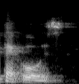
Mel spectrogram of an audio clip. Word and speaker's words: Pekos: But Pekos, you know, it's really Pekos, you know?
